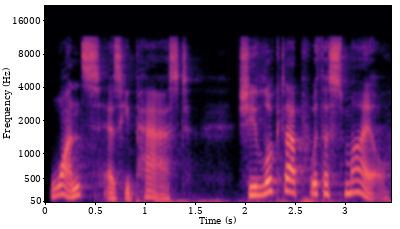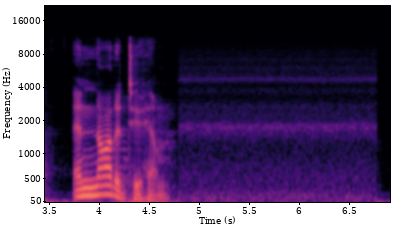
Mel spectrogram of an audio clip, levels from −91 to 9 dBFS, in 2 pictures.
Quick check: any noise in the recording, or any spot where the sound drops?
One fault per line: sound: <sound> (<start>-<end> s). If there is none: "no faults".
no faults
